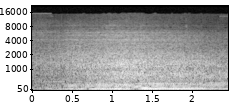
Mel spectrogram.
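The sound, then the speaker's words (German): Steady roadway noise with a deep engine rumble as vehicles pass a house on a loud through-road in Glonn, Upper Bavaria, Germany. The continuous drone swells slightly midway, with no voices. “Das Haus liegt direkt an einer lauten Durchfahrtsstraße.”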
